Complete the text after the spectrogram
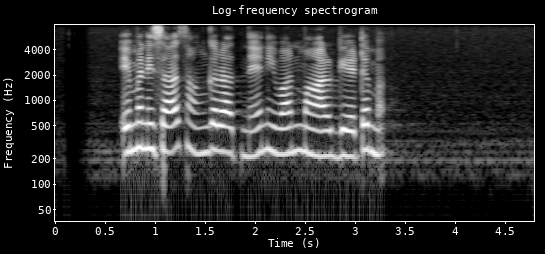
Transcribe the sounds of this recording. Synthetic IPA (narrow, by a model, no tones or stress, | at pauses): emənisaːsaŋɡəɾat̪neːniʋanmaːrɡejəʈəmə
